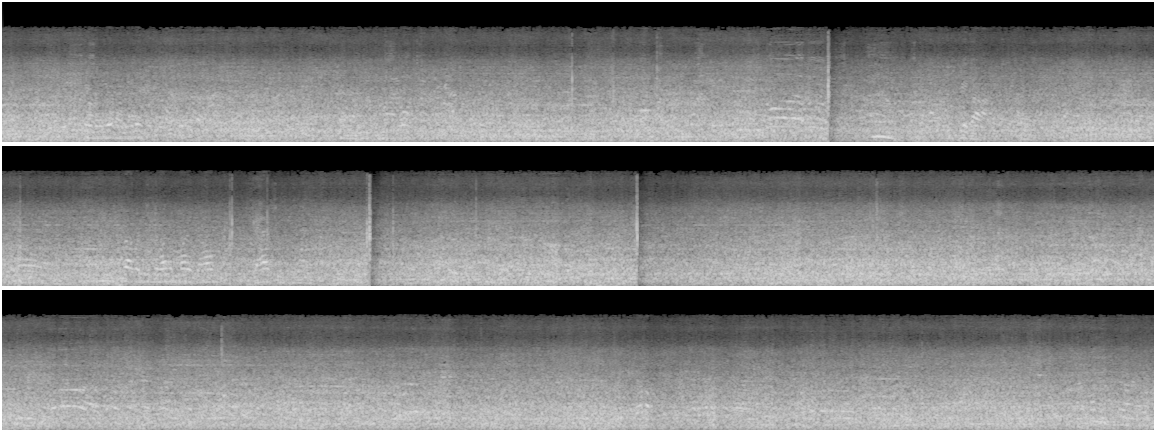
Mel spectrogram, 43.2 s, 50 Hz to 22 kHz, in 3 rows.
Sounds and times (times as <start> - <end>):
Speech: 0.0 - 18.8, 23.0 - 43.2.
